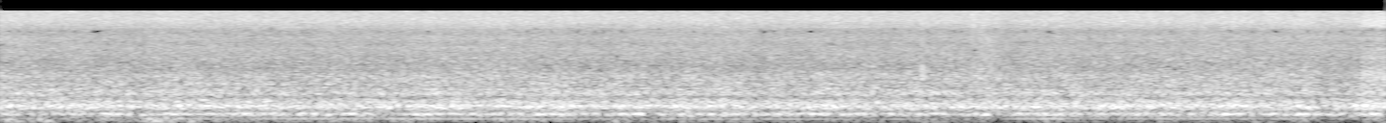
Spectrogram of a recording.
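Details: Swarming honey bees make a dense, unbroken buzzing drone at an even loudness, with a faint low hum underneath and no other clear sounds.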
